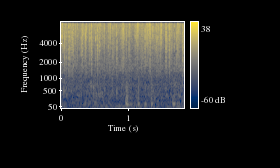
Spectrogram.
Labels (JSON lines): {"label": "biophony", "recorder": "SoundTrap 300"}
